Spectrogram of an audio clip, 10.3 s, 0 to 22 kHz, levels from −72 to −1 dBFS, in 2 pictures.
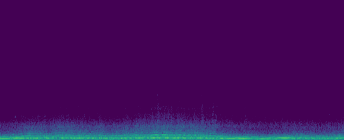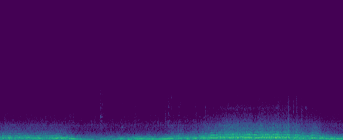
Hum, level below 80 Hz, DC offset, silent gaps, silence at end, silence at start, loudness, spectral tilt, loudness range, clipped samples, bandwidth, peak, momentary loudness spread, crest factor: none; -50 dBFS; under 0.1%; none; 0 s; 0 s; -30 LUFS; -8.5 dB/octave; 4 LU; under 0.1%; 14.5 kHz; -14 dBFS; 6 LU; 16 dB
